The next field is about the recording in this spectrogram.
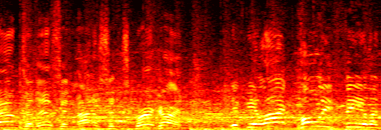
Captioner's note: crowd screaming and cheering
